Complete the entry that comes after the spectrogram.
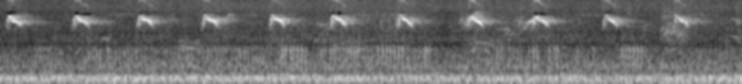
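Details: Lone white-breasted waterhen chick in Rajasthan, India, left behind when its mother flew over a wall; sharp high peeping notes, each falling slightly in pitch, evenly repeated about three times every two seconds, low hum beneath.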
